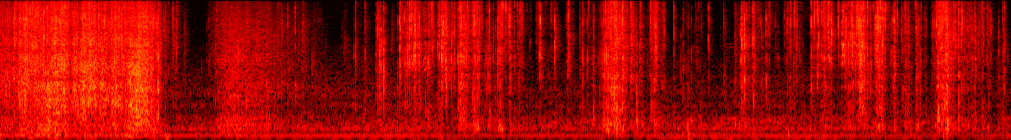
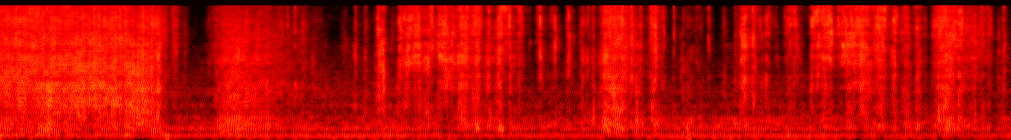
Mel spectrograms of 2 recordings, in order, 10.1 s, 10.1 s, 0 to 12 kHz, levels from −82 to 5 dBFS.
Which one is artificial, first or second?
second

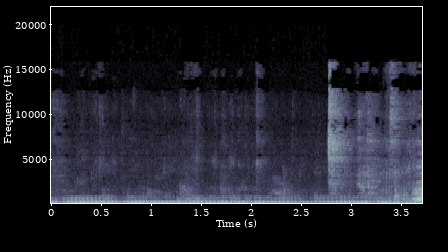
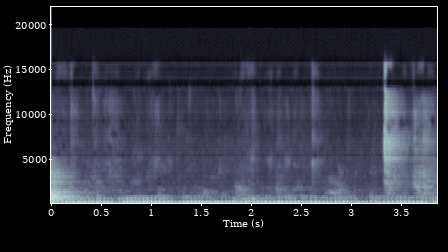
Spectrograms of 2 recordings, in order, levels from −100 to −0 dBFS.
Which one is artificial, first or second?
second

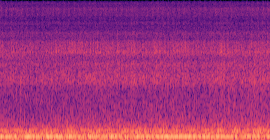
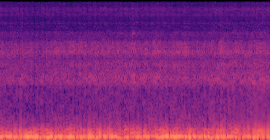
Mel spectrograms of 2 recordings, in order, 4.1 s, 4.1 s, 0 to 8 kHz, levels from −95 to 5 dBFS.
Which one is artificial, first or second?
second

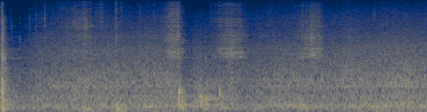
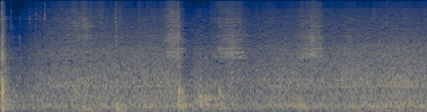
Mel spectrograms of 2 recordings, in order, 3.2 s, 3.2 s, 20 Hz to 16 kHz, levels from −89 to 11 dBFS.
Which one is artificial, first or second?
second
